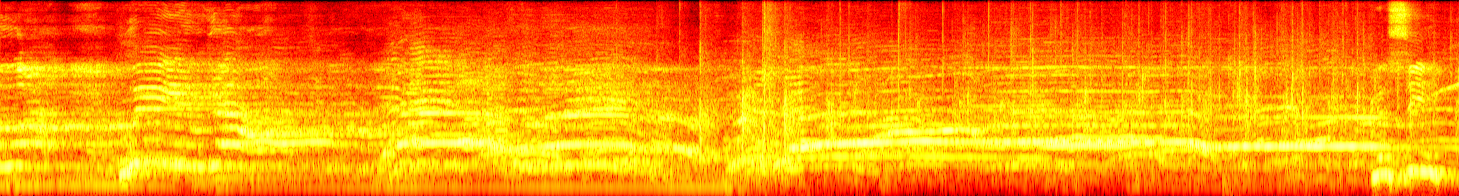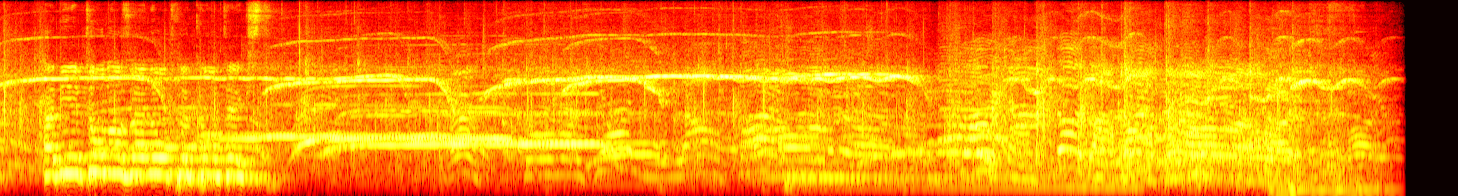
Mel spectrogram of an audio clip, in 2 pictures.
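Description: A rock band plays loudly in a live room.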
